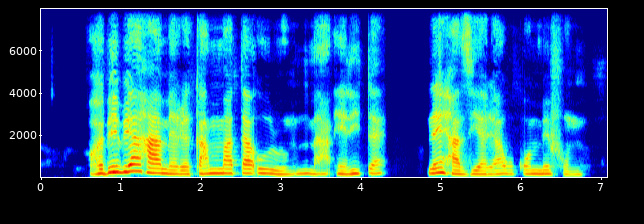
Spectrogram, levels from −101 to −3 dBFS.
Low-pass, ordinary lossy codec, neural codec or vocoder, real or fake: none; none; codec, 16 kHz, 0.8 kbps, ZipCodec; fake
